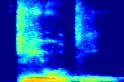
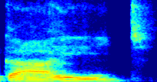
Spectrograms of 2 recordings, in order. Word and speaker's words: God: However, in the pronunciation, I think that's the word God, G-O-D. I get that most times. Most singers, you know, you can be carried away with a lot of what I call a fizzy singing. You can just say guide, you know, all those kind of things, but it's God, right?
